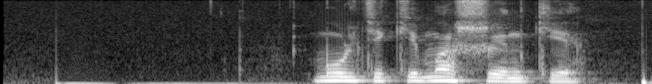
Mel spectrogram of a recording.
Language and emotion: Russian, neutral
